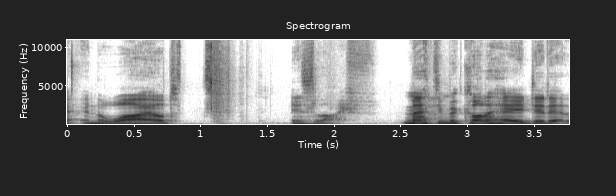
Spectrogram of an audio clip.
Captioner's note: fire steel clicking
